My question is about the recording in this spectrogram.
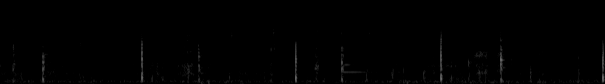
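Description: Faint, sharp knocks of a tennis ball on racket strings and on a hard court, about one a second, as soft sliced drop shots are traded close to the net.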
